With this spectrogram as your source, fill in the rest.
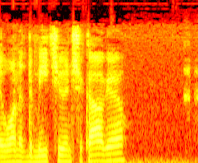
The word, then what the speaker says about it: Chicago: Because they wanted to meet you in Chicago? No, they pronounced it Chic-ah-go.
